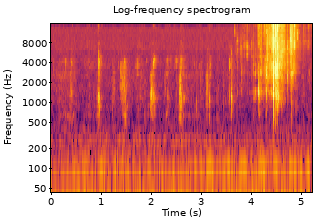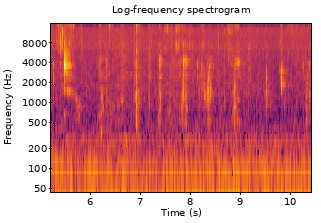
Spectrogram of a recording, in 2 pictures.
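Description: Quiet close-miked chewing of a tuna-mayo triangle kimbap: small moist clicks of rice and crisp seaweed in the mouth, with one louder, longer crunch about four seconds in.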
